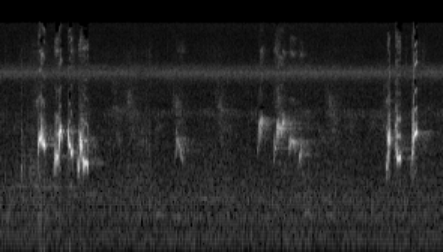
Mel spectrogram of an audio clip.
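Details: Red-whiskered bulbul used as a decoy bird for trapping, singing loud, rich warbled phrases of rapid rising and falling notes, three bursts spaced a couple of seconds apart, with a steady high electronic whine underneath.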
